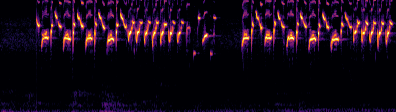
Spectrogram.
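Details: Goldfinch hybrid (mixto), a young bird of four and a half months, singing clean Malaga-copy style song to motivate other birds: fast, varied high twittering phrases of sharp notes, a brief pause near three seconds, then the twittering resumes.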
